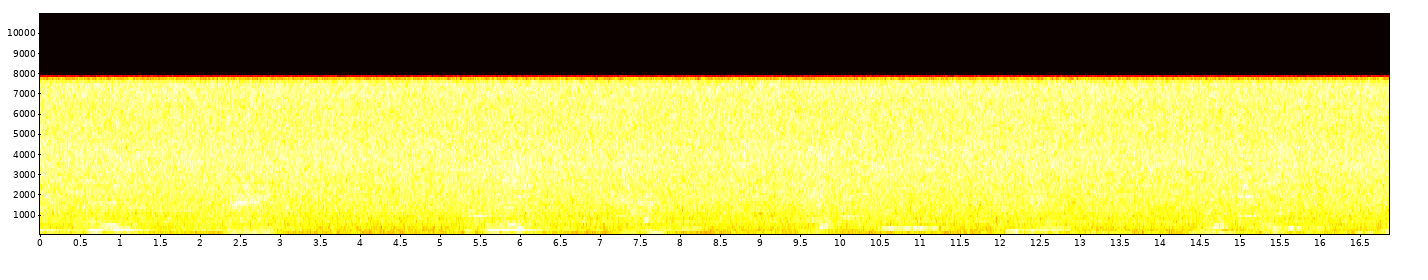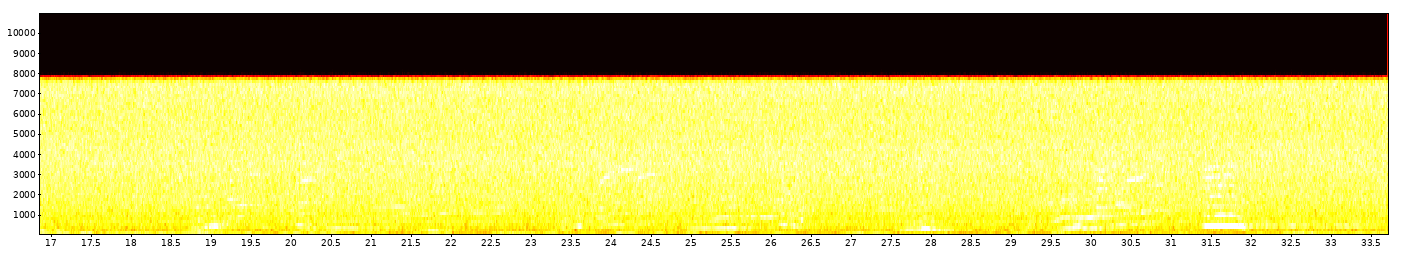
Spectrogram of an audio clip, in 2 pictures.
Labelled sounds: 5.4	5.6	humpback whale, 0.90 to 1.0 kHz
11.0	11.3	humpback whale, 0.86 to 0.99 kHz
15.0	15.2	humpback whale, 0.90 to 1.0 kHz
20.1	20.3	humpback whale, 2.6 to 2.8 kHz
24.3	24.6	humpback whale, 2.8 to 3.0 kHz
29.6	30.8	humpback whale, 0.80 to 2.9 kHz
31.5	31.9	humpback whale, 0.80 to 1.1 kHz

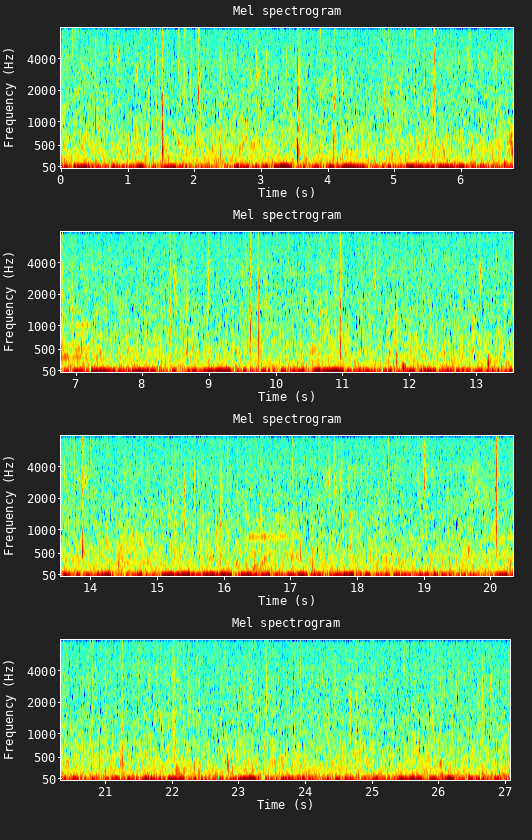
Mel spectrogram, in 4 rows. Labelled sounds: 6.7	7.4	killer whale, southern resident, J pod, call S04, 0.12 to 1.3 kHz
14.3	14.9	killer whale, southern resident, J pod, call S04, 0.15 to 1.3 kHz
16.3	17.0	killer whale, southern resident, J pod, call S04, 0.08 to 1.6 kHz
22.1	27.0	vessel noise, 0 to 8.0 kHz

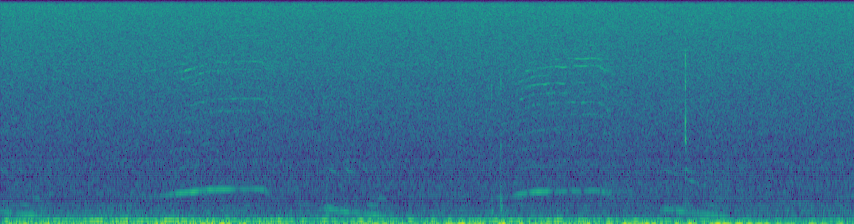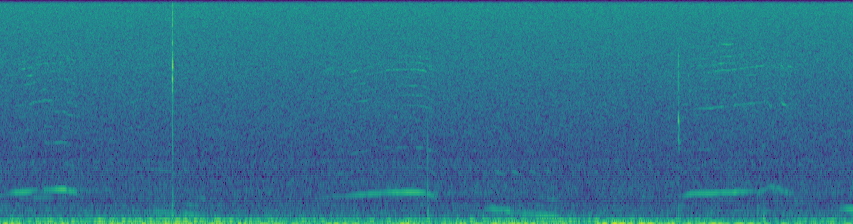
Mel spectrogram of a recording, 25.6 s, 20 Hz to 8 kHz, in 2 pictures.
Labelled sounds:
2.7	4.0	humpback whale, 3.2 to 3.7 kHz
7.9	9.0	humpback whale, 2.6 to 3.9 kHz
13.3	13.6	humpback whale, 2.0 to 2.2 kHz
23.3	24.2	humpback whale, 1.9 to 3.4 kHz

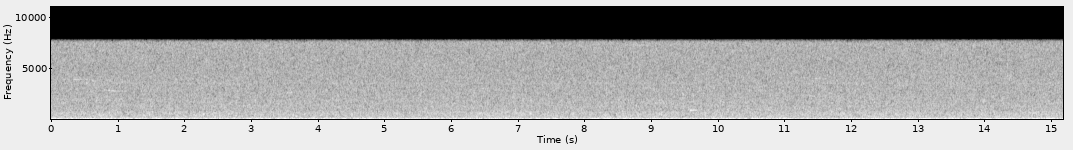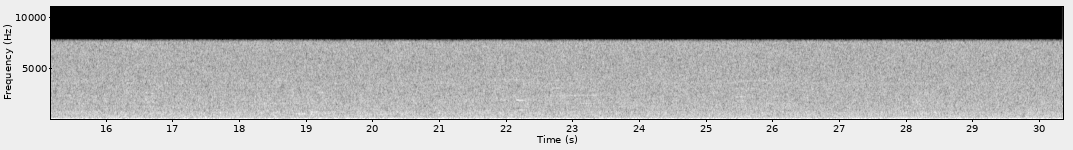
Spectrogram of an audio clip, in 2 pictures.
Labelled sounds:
0.8	1.1	killer whale, northern resident, 2.7 to 2.9 kHz

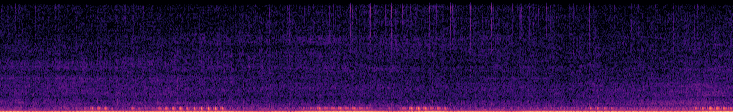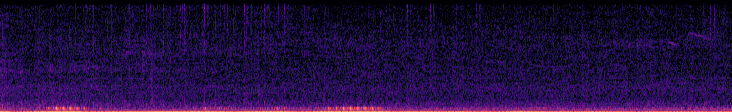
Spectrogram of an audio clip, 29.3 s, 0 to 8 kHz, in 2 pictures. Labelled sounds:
27.8	29.2	killer whale, 4.0 to 6.4 kHz

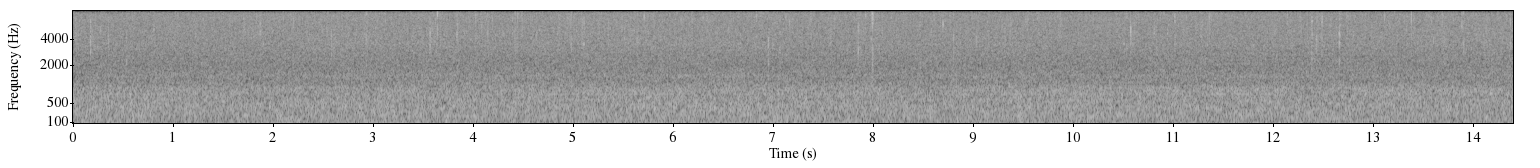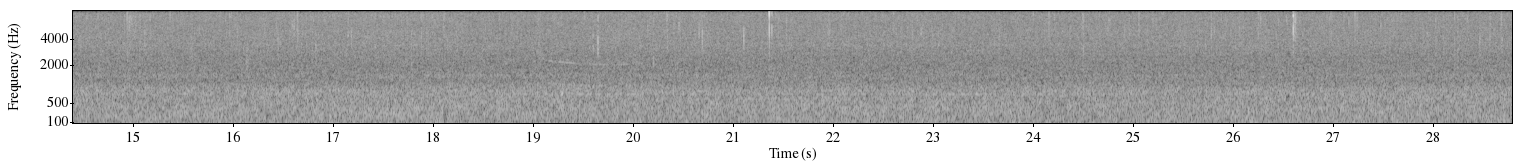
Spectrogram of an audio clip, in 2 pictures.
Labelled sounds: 19.1	19.5	killer whale, northern resident, A clan, AA subclan, A04 pod, call N04, 2.0 to 2.3 kHz

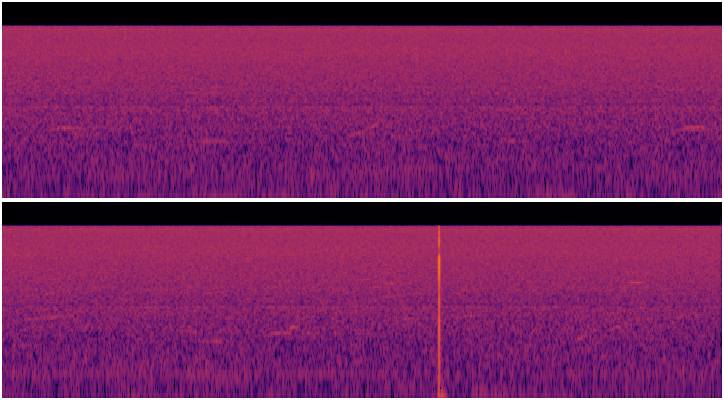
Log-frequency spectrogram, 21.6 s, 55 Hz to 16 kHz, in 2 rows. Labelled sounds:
20.2	20.5	humpback whale, 1.5 to 1.6 kHz

